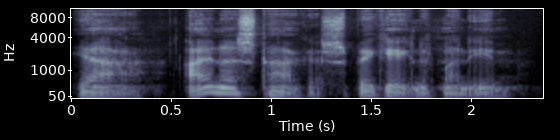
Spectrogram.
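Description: A man voicing a brooding male seducer, speaking low and hushed in an audiobook reading. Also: very animated, a little slow, breathy edge, no echo, clean studio sound, exaggerated voice. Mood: intimate.

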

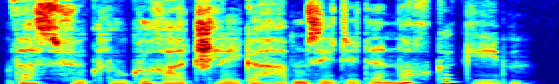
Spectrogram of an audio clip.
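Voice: mid-range voice, moderate pace, vocal fry, husky, no room sound, studio quality. A narrator voicing a curious young woman in an audiobook, teasing and amused in her questions. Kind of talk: audiobook character voice.

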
